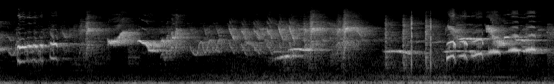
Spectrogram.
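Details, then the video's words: Fighting song from a white-rumped shama excited by a female: loud whistled notes, a few sweeping glides, a brief quieter stretch, then sharp high phrases. "Chòe lửa kích lửa DÌU BỔI,tạch liên tục đập đuôi kích chòe lửa lên lửa hót đấu"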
